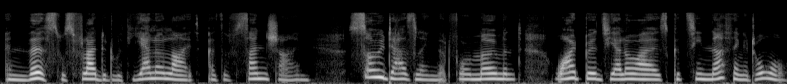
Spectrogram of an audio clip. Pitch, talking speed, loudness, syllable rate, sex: 235 Hz, 185 wpm, -20 LUFS, 4.9 syllables/s, female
